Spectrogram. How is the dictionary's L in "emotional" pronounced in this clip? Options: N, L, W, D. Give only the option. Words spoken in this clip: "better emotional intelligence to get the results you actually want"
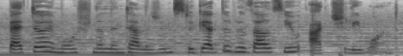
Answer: L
